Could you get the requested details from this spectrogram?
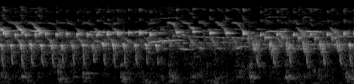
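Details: Timbrado Español canary in training during 2023, delivering a fast metallic trill of closely repeated notes, bright and steady, with layered rolling phrases.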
